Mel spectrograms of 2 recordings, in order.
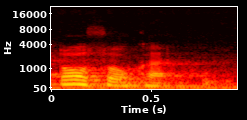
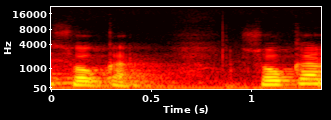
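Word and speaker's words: Tso Kar: इसको इंग्लिश में लिखेंगे ये टी ओ एस ओ के आ तो यह टो साइलेंट है या टी साइलेंट तो केवल क्या बोलेंगे सोकर सोकर और सो मोरे ट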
